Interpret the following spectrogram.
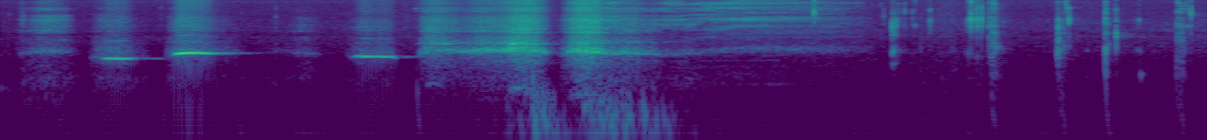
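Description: A person whistling a few short notes, the second one rising, followed about two seconds in by a louder breathy burst lasting about a second, then only faint clicks and rustles.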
